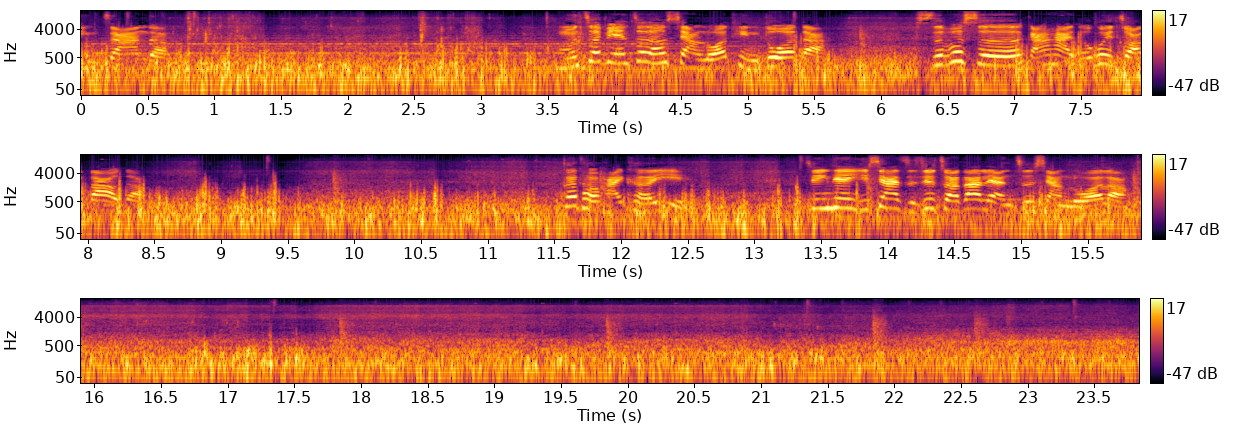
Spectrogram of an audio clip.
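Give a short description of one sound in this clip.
Shallow water sloshes and splashes around hands.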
